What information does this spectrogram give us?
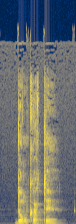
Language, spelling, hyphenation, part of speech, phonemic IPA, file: Dutch, donkerte, don‧ker‧te, noun, /ˈdɔŋ.kər.tə/, Nl-donkerte.ogg
- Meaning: darkness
